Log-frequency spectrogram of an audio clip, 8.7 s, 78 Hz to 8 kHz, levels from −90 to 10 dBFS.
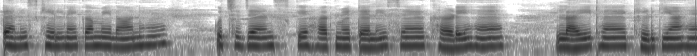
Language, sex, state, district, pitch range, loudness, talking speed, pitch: Hindi, female, Odisha, Sambalpur, 165-190 Hz, -17 LUFS, 125 wpm, 180 Hz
